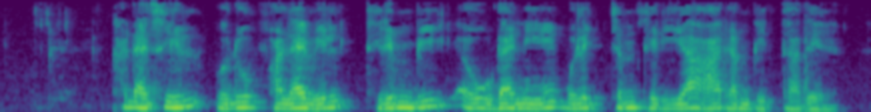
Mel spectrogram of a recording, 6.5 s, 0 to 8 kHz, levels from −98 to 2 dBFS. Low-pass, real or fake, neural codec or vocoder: 7.2 kHz; real; none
